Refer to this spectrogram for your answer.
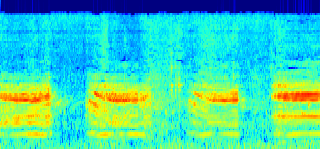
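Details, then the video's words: Tamaraw or Mindoro dwarf buffalo (Bubalus mindorensis), endemic to Mindoro Island, Philippines, gives four drawn-out, nasal bleating calls, each under a second with a slight falling tone, repeated roughly every second. "Tamaraw Calling Sound"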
